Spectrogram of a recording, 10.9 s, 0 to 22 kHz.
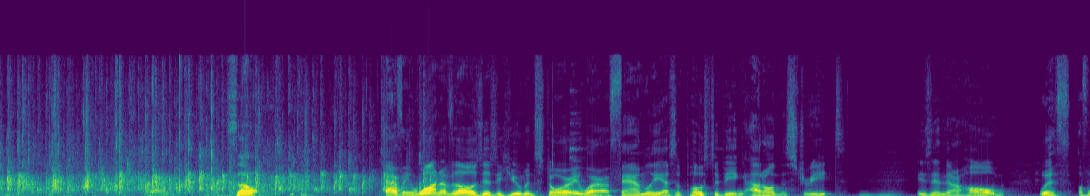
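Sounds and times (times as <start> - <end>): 
audience applause: 0.0 - 4.4
speech: 2.4 - 2.7, 3.8 - 8.5, 9.2 - 10.9.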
